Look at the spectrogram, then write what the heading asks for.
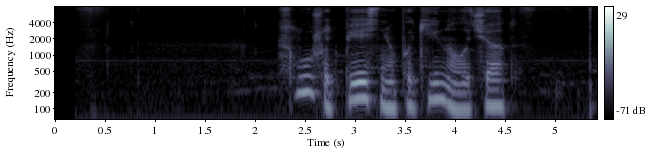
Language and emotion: Russian, sad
